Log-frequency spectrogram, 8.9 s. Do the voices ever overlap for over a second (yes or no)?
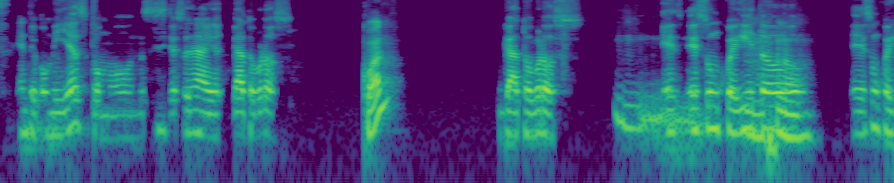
yes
